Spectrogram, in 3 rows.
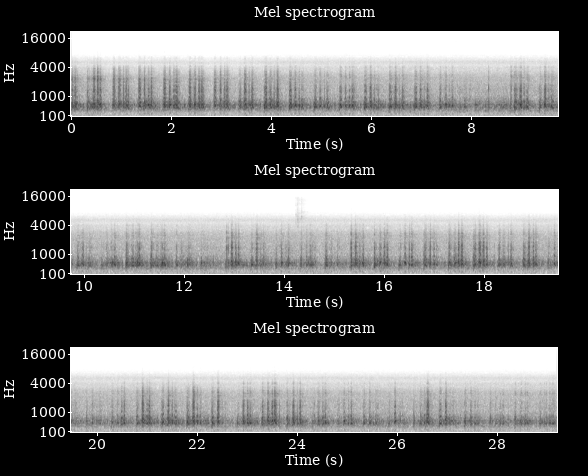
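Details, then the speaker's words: Fetal heart sounds on a fetal Doppler monitor in a full-term (9-month) pregnancy during labour: fast, regular whooshing pulses at about 120 a minute, normal (normal range 110–160). "बच्चे की धड़कन normal है normal बच्चे की धड़कन 110 से लेकर 160 तक हनी चाहिए"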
